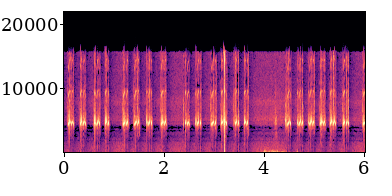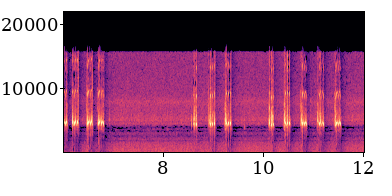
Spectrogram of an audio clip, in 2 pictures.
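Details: A field cricket, Gryllus campestris, sings loud, shrill chirps, each a quick burst of pulses, repeated several times a second.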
